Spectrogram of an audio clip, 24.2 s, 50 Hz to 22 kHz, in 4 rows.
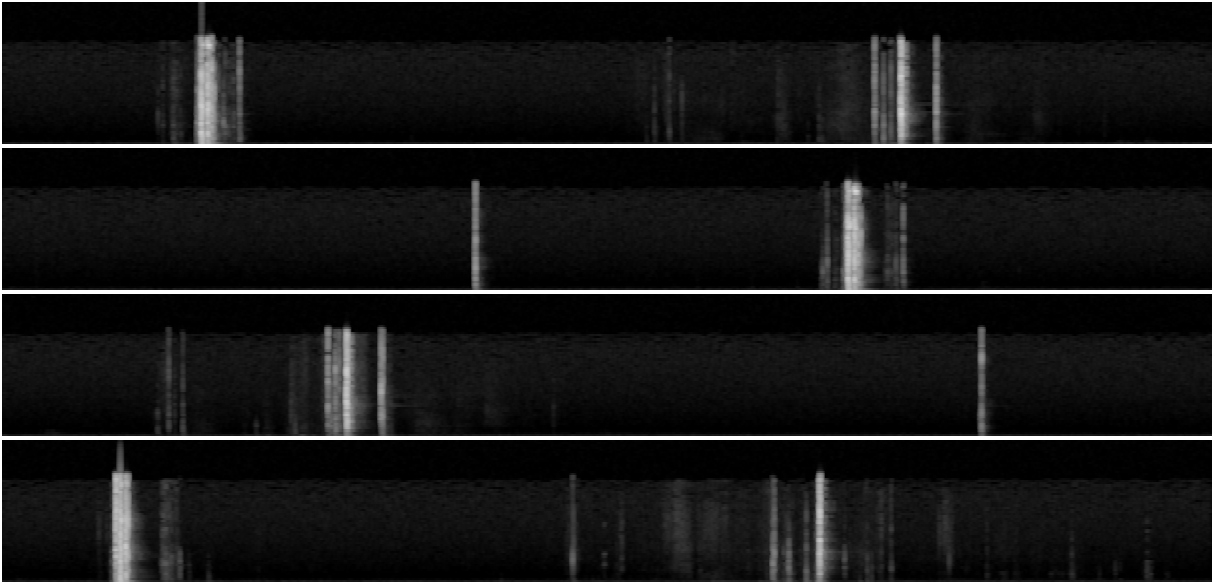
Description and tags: briefcase locks
business briefcase latch opened and closed a few times.
Sennheiser 416T -> Sound Devices MixPre -> Zoom H4N.
click, foley, lock, briefcase, latch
